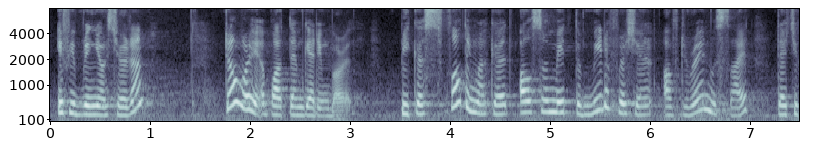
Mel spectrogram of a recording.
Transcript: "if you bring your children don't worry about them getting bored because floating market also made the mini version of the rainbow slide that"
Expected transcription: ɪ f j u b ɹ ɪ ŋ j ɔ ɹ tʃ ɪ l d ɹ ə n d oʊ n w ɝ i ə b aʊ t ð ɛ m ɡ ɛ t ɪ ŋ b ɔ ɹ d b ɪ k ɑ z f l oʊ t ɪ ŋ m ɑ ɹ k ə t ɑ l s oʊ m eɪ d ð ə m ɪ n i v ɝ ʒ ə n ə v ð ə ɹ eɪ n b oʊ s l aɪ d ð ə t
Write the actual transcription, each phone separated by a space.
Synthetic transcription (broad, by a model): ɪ f j u b ɹ ɪ ŋ j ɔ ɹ tʃ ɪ l d ɹ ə n d oʊ n w ɝ i ə b aʊ t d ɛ m ɡ ɛ t ɪ ŋ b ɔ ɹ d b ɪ k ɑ s f l oʊ t ɪ ŋ m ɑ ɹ k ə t ɑ l s oʊ m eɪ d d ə m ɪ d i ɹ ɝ ʃ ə n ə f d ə ɹ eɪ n oʊ s aɪ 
